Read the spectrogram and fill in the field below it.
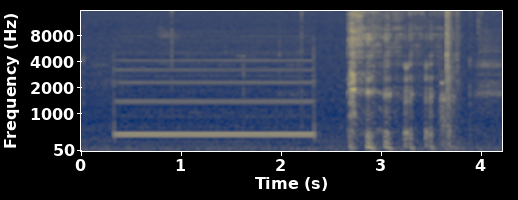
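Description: A single steady electronic phone tone sounds for about two seconds, a phone call ringing out unanswered on the line, then stops, followed by a brief burst of voices talking.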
